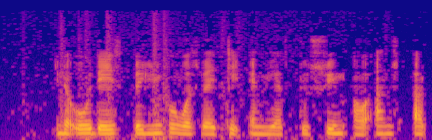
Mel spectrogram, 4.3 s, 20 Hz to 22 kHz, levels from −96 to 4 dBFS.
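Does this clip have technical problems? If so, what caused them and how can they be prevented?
Yes. Overdone noise removal runs throughout this speech: a noise reducer set too strong has cut individual frequency bands it judged to be noise, taking soft parts of the voice with them. The background drops and breaks up into twinkling specks. A noise gate silences everything at once, but this fault works band by band, which leaves that sparkling residue. To prevent it, use gentler reduction settings and check the result on quiet passages.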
